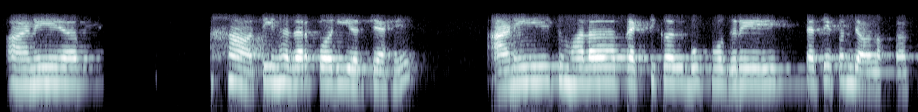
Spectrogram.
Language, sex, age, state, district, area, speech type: Marathi, female, 30-45, Maharashtra, Nagpur, urban, conversation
